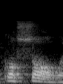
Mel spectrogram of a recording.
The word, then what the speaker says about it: Kosovo: Polie significa piana, pianura, quindi Kosovo Polie in Kosovo significa piana del Kosovo, ma anche piana dei merli, scusate, Kosovo è l'accento corretto, perché Kosovo significa merlo, d'accordo?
